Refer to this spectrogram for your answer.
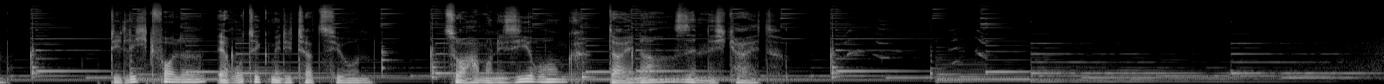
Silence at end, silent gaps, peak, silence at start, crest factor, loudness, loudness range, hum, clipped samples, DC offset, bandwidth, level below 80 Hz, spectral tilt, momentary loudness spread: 0.05 s; none; -2 dBFS; 0 s; 24 dB; -24 LUFS; 14 LU; none; under 0.1%; under 0.1%; 18.5 kHz; -46 dBFS; -6 dB/octave; 20 LU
